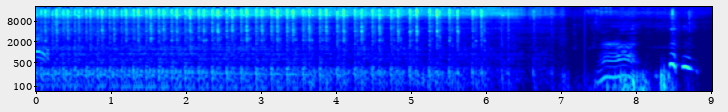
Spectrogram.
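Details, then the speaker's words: 1976 Ford F-250 V8 with a vacuum-secondary Holley 600-range carburetor, choke frozen open, start after starter repair: lumpy idle with a sharp, fast puffing tick, then revs drop; badly blowing exhaust leak with black soot, rough idle. "you see all the black stuff that exhaust is blowing terribly bad over there so I'll definitely have to fix that"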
